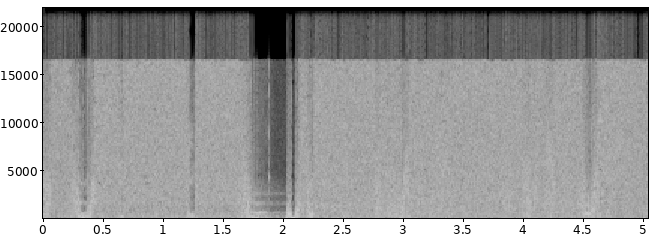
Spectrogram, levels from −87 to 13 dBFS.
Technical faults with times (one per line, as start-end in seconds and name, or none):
0.00-5.05 samples built from the wrong bytes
